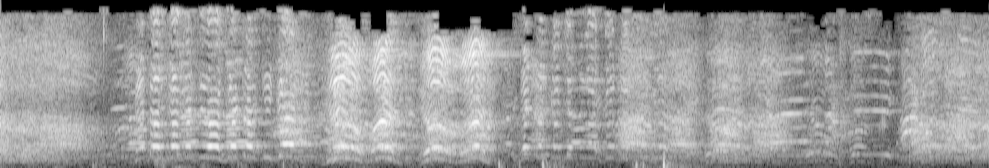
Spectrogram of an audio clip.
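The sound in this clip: A crowd shouts the response to a Nara-e-Risalat slogan call in loud, repeated bursts of massed voices, rising and falling in waves with a few sharp peaks.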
